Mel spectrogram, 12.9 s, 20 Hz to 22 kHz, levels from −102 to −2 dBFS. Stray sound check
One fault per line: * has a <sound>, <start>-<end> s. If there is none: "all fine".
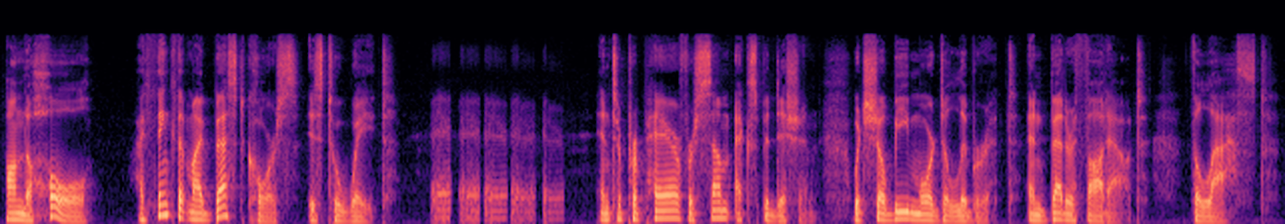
* has a laugh, 4.3-5.6 s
